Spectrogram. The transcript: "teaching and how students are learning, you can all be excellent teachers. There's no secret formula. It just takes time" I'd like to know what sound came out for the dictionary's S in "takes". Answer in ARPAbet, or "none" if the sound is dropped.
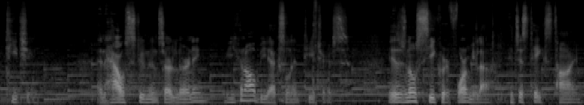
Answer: S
